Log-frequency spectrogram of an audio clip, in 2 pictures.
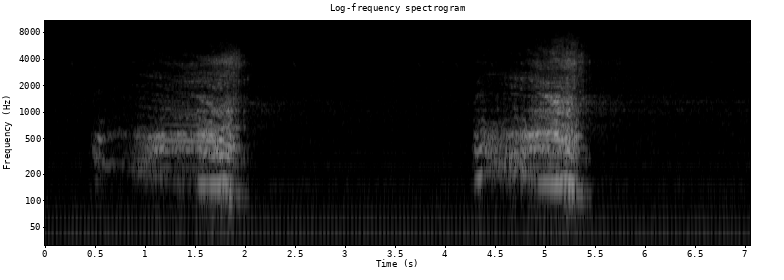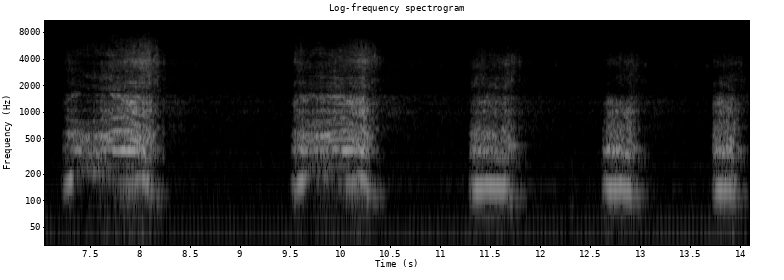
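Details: Lion calling in Kenya, picked up by a hide camera at ol Donyo: a roaring bout of deep, rough, drawn-out roars, about seven blasts over fourteen seconds. They grow shorter and closer together toward the end.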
